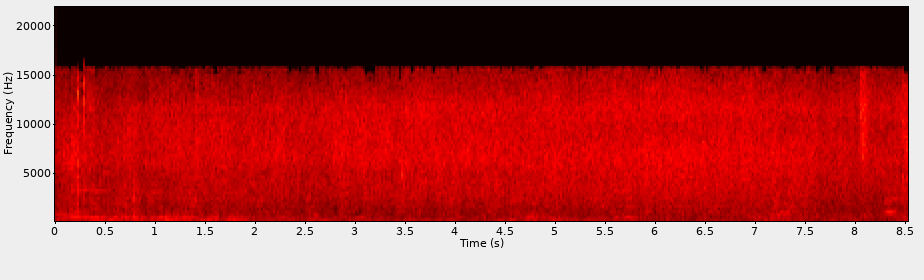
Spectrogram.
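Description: People talk in the distance.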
